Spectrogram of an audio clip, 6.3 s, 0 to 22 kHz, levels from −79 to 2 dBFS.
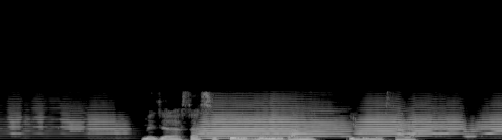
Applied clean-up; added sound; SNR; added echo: classical method log-MMSE.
